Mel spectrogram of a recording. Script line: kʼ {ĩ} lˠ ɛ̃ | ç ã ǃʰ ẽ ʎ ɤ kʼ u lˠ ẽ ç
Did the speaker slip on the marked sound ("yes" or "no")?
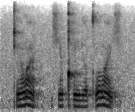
no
